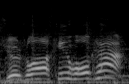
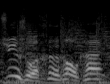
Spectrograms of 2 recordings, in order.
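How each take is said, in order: First: It is spoken with a Henan dialect accent. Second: It is spoken with a Shaanxi dialect accent. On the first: "河南话" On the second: "陕西话"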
